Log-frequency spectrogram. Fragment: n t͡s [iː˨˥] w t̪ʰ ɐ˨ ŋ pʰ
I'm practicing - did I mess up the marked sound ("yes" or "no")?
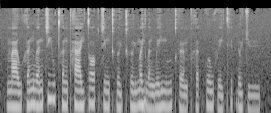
yes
